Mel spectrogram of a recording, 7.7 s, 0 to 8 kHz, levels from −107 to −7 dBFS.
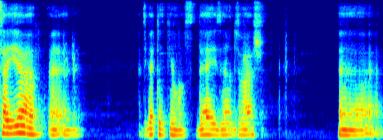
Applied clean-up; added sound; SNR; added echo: neural mask model DeepFilterNet 3.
